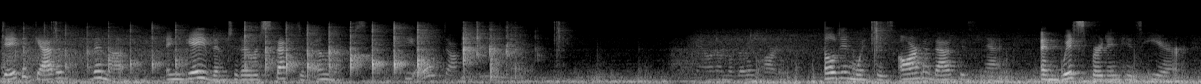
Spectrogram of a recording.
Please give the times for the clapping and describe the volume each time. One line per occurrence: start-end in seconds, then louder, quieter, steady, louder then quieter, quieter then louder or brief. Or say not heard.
0.0-5.4 louder.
